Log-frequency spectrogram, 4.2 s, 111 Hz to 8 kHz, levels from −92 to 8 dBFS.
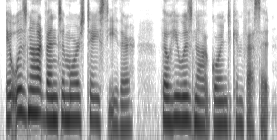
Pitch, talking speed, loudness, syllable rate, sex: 200 Hz, 200 wpm, -19 LUFS, 5.7 syllables/s, female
